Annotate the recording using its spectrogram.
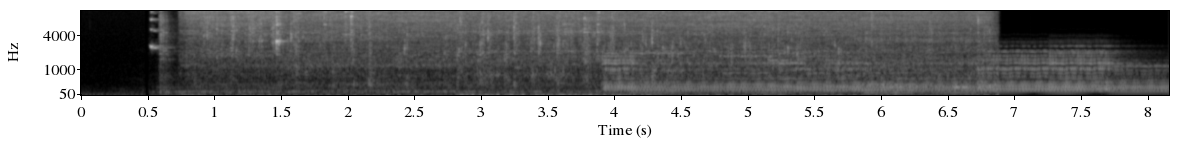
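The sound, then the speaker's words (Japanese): A tap runs steadily with a hissing rush of water and a few light clinks, as if dishes are being rinsed; the water cuts off near the end, leaving a faint tonal hum. “皿洗いをしながらラジオが聞ける。”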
